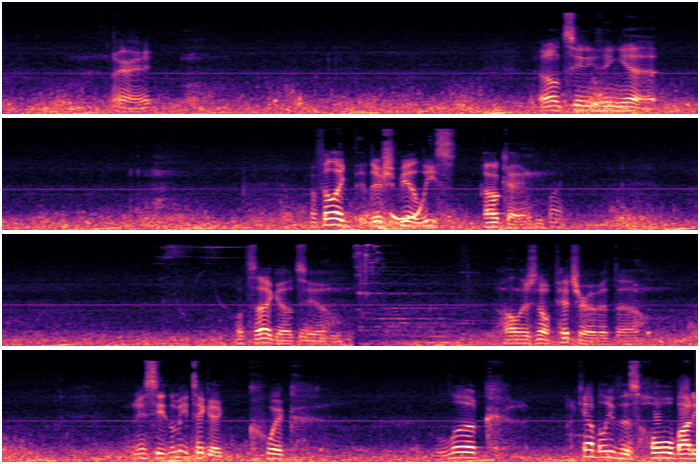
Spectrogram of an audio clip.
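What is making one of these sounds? A young man talks casually into a close microphone.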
